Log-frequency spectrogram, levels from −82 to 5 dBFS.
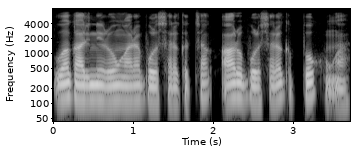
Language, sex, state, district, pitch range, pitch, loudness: Garo, male, Meghalaya, West Garo Hills, 110-125 Hz, 115 Hz, -19 LUFS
